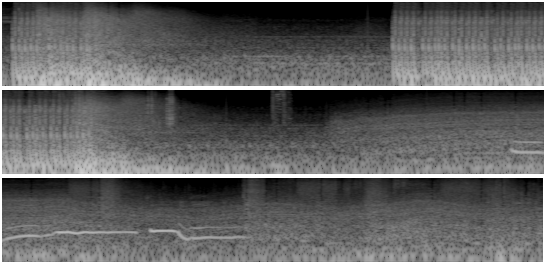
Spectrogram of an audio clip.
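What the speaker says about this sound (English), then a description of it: "I'm being shot at." Gunfire from the video game Mass Effect comes in loud, heavy bursts and sustained volleys that alternate with quieter stretches, later joined by electronic tonal sounds.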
